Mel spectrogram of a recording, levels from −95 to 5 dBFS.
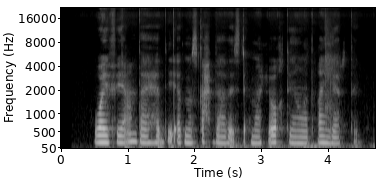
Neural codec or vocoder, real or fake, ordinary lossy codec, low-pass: none; real; none; none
